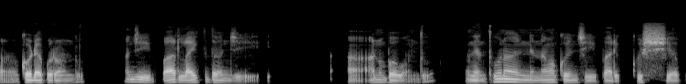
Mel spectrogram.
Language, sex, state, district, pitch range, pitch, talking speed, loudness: Tulu, male, Karnataka, Dakshina Kannada, 85-105 Hz, 95 Hz, 165 wpm, -21 LUFS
